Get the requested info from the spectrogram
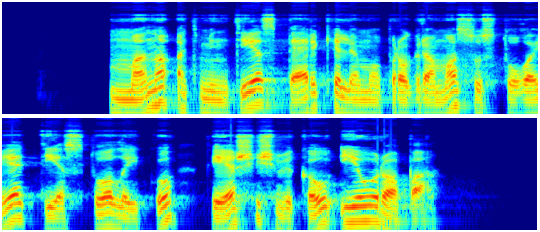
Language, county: Lithuanian, Šiauliai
